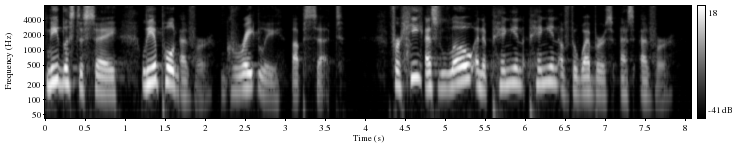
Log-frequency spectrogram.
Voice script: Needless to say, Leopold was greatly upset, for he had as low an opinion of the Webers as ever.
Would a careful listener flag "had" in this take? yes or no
yes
